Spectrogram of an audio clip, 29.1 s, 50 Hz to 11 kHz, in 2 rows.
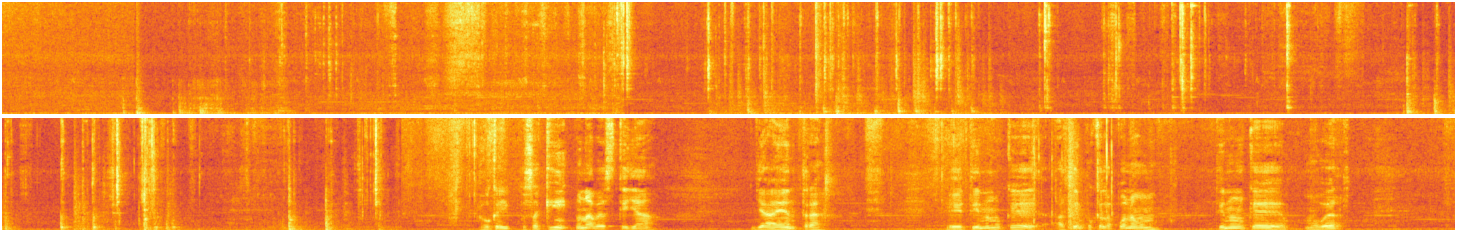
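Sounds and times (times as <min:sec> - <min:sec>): rustling noise: 0:02.4 - 0:06.2, 0:18.0 - 0:19.6
metal parts clinking: 0:07.0 - 0:13.0.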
